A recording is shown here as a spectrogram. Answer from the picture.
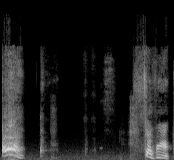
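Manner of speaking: high, loud Irish gnome yelp of offence; shocked outburst. Acted. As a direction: squeal it out, scandalised, in the Irish gnome voice. Gnome reacts to kissy gestures.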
